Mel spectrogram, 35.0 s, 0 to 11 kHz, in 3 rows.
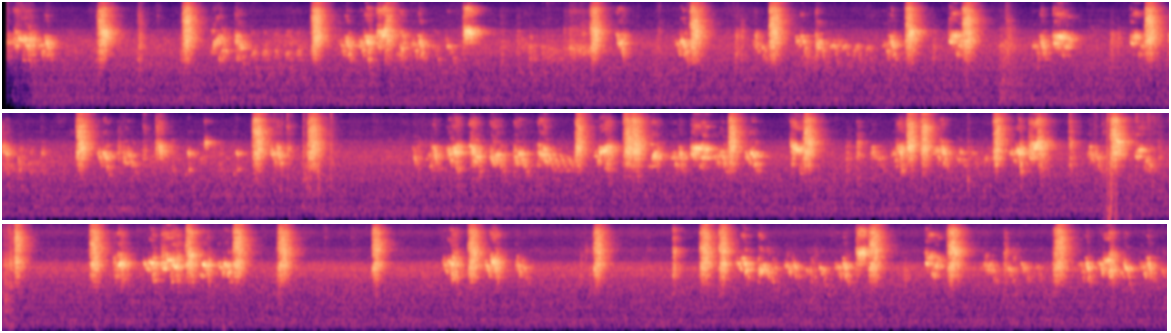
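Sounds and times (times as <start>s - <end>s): budgerigar chattering: 15.9s - 26.4s, 27.0s - 34.9s.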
